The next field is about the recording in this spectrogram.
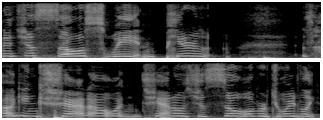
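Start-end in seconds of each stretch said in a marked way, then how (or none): none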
